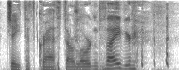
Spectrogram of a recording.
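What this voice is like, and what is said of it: Put-on Southern accent. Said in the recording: “That southern spice.”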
